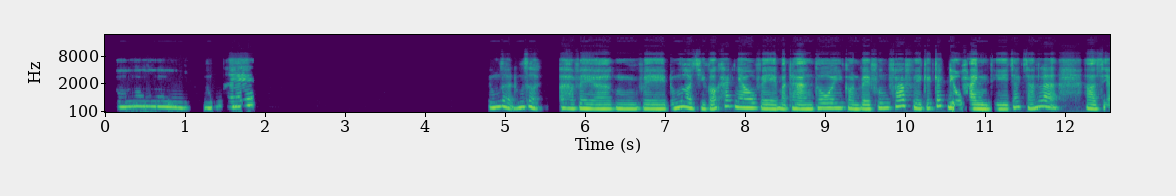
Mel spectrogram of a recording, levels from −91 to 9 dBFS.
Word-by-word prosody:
Ừm, 265 Hz, -3 st, -3 dB, 0.2 s
đúng 220 Hz, -1 st, -2 dB, 0.2 s
thế! 275 Hz, +7 st, -1 dB, 2.9 s
Đúng 240 Hz, +2 st, +2 dB
rồi, 265 Hz, -4 st, 0 dB
đúng 225 Hz, +3 st, 0 dB
rồi. 255 Hz, -3 st, +1 dB, 0.3 s
À, 215 Hz, -2 st, 0 dB
về, 200 Hz, -2 st, +3 dB
à, 190 Hz, 0 st, +2 dB
ừm, 190 Hz, -2 st, 0 dB
về 190 Hz, -1 st, +2 dB
đúng 220 Hz, +6 st, +1 dB
rồi, 245 Hz, -4 st, +3 dB
chỉ 200 Hz, -1 st, 0 dB
có 185 Hz, +1 st, 0 dB
khác 290 Hz, +4 st, -5 dB
nhau 225 Hz, -2 st, +4 dB
về 190 Hz, -2 st, +2 dB
mặt 190 Hz, -2 st, 0 dB
hàng 185 Hz, -2 st, +4 dB
thôi, 220 Hz, +1 st, 0 dB
còn 195 Hz, -5 st, 0 dB
về 185 Hz, 0 st, +3 dB
phương 220 Hz, +3 st, -1 dB
pháp, 290 Hz, +5 st, +1 dB
về 210 Hz, -5 st, 0 dB
cái 210 Hz, 0 st, -3 dB
cách 300 Hz, +1 st, 0 dB
điều 225 Hz, -4 st, +3 dB
hành 190 Hz, -2 st, +5 dB
thì 180 Hz, -1 st, 0 dB
chắc 250 Hz, +4 st, -3 dB
chắn 210 Hz, -3 st, -1 dB
là, 255 Hz, -3 st, 0 dB, 0.3 s
à, 195 Hz, -2 st, +3 dB
sẽ, 185 Hz, -, -3 dB
220 Hz, 175 wpm, -18 LUFS, 190-255 Hz, 2.9 s, hành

